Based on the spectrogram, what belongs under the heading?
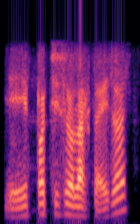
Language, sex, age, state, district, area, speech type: Nepali, male, 18-30, West Bengal, Jalpaiguri, urban, conversation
